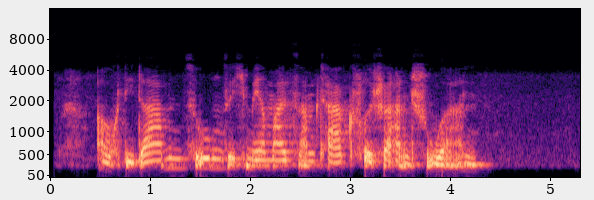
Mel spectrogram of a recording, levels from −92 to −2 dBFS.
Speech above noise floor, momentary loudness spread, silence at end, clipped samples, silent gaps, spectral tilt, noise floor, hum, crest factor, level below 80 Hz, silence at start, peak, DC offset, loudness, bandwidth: 38 dB; 6 LU; 0.9 s; under 0.1%; none; -8.5 dB/octave; -54 dBFS; none; 16 dB; -68 dBFS; 0.15 s; 0 dBFS; under 0.1%; -17 LUFS; 4.6 kHz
